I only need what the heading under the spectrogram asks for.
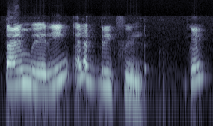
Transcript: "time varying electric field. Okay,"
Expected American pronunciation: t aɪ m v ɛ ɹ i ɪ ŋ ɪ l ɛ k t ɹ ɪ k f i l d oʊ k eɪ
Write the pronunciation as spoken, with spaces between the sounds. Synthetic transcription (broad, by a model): t aɪ m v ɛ ɹ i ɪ ŋ ɪ l ɛ k t ɹ ɪ k f i l d oʊ k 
